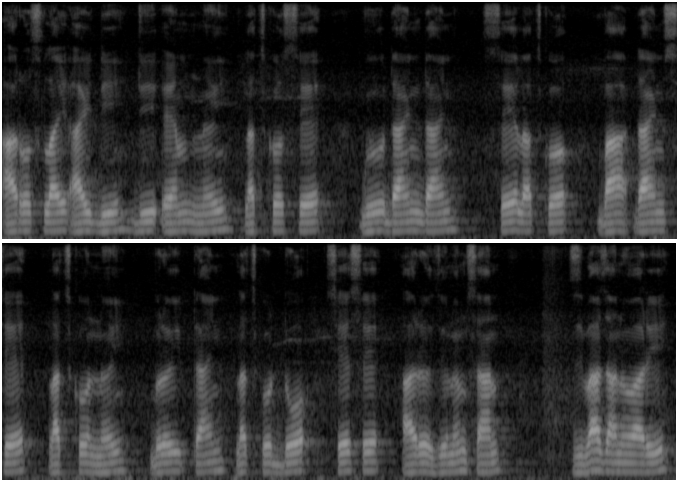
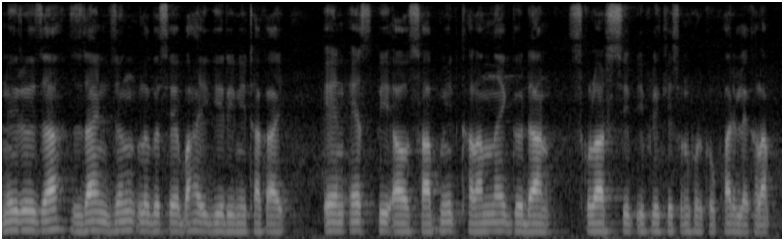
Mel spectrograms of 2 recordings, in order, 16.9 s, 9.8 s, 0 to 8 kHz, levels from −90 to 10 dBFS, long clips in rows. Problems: low volume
